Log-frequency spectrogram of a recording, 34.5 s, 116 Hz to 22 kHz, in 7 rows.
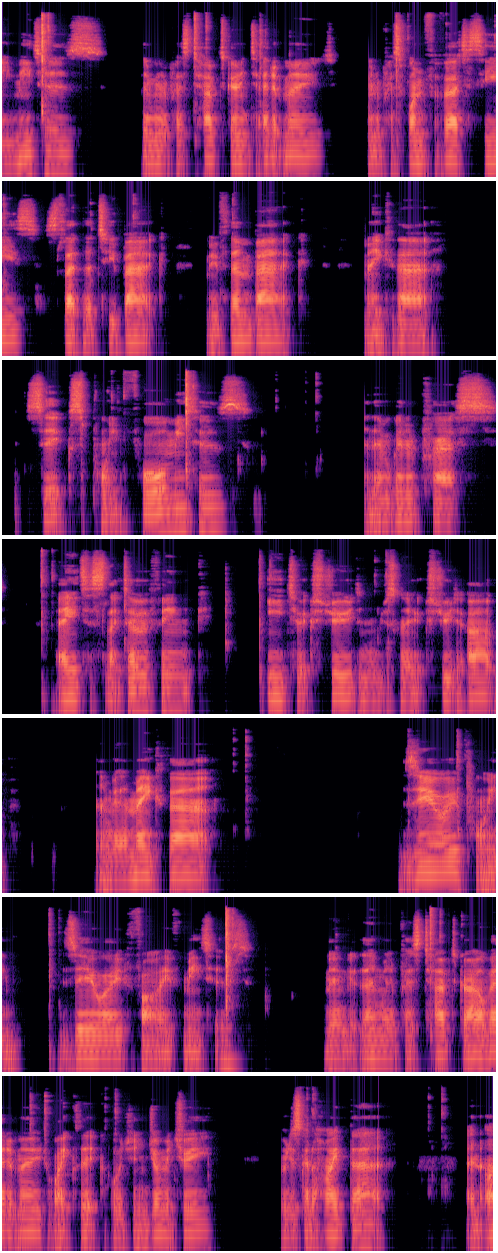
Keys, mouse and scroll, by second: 1.9 Tab, 2.5 middle click, 2.9-3.3 scroll down 1, 3.9 1, 4.4 click, 5.8 click, 7.0-10.2 drag, 12.9 click, 15.2 a, 16.0-17.3 middle drag, 17.3 e, 22.0-25.1 drag, 28.9 Tab, 29.9-32.6 right drag, 32.6 click, 33.8 click.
